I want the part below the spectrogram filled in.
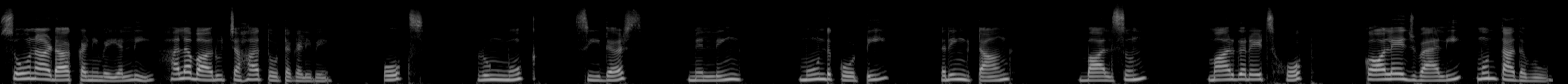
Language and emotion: Kannada, neutral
